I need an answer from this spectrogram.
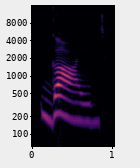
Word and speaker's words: guide: let's take another example for example teni guide we did not pronounce the letter U Yani murshid hey foreign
